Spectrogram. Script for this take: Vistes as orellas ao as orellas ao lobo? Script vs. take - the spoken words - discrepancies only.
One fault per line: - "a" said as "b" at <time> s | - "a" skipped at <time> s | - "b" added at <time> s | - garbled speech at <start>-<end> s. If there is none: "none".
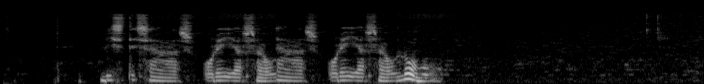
none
